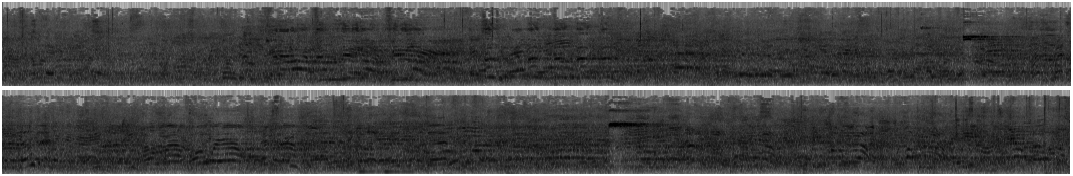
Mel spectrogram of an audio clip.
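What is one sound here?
A crowd of spectators shouts and cheers throughout, echoing in a large hall.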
